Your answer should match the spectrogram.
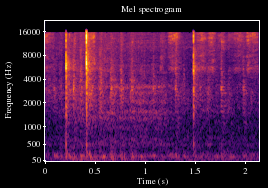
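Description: Chalk writing on a blackboard: a few sharp taps of the chalk against the board over a low, steady rumble.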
